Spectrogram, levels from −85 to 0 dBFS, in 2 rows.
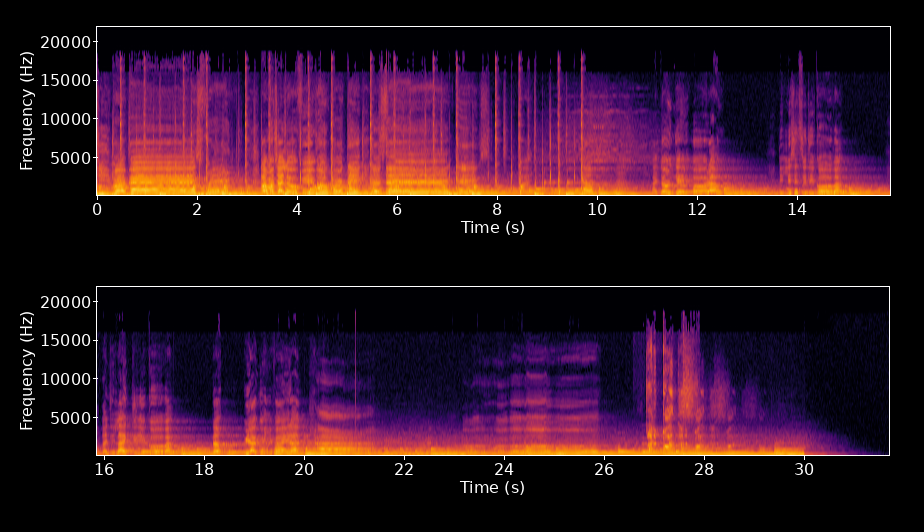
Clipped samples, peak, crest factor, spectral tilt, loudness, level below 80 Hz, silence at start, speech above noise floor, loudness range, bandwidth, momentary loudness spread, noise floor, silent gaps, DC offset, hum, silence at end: under 0.1%; 0 dBFS; 14 dB; -5.5 dB/octave; -16 LUFS; -18 dBFS; 0 s; 50 dB; 8 LU; 17.5 kHz; 10 LU; -67 dBFS; none; under 0.1%; none; 1.5 s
